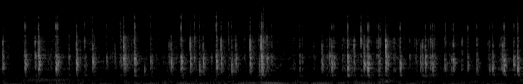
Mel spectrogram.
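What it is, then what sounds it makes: Plastic computer keyboard being typed on. A full-size plastic gaming keyboard is held tilted while fingertips type on its keys. About three dozen quick, light plastic clicks and taps come in an uneven, rapid rhythm. Each is short and bright with almost no low end and dies away almost instantly.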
